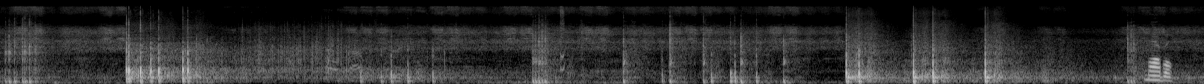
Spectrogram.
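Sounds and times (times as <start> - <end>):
fireworks bangs: 0.0 - 12.0
fireworks popping and crackling: 0.0 - 12.0.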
